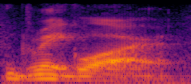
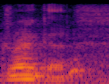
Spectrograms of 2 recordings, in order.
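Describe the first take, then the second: First: The name ends with a 'wahr' sound. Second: The name ends with a plain 'or' sound. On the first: The speaker calls it right. "That says Gregoire" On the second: The speaker calls it wrong. "to pronounce it Gregor"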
